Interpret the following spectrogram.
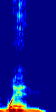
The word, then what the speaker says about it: Nguyen: It's pronounced when. Nguyen, it's when.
